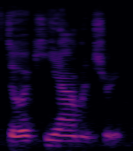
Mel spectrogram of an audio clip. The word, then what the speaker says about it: stoichiometry: sto geometry is Greek for measuring elements is pronounced sto ometry making sure to put this in there because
